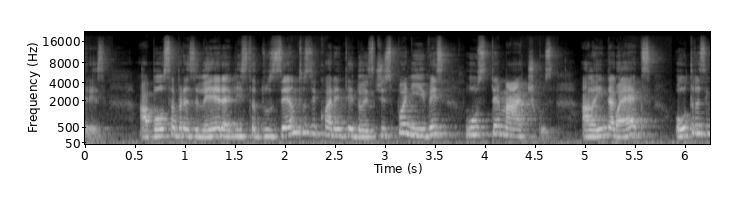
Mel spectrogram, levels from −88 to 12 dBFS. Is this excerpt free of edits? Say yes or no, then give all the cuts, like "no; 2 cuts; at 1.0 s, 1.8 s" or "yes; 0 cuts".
no; 3 cuts; at 2.9 s, 3.8 s, 5.3 s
